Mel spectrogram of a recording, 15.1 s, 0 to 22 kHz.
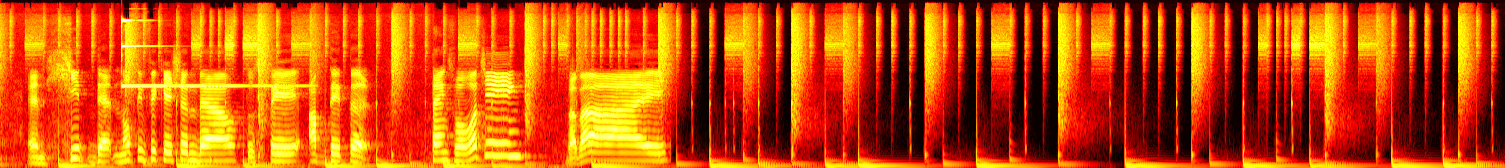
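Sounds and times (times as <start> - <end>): electronic drum machine music: 0.0 - 7.7.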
